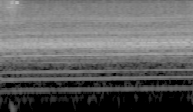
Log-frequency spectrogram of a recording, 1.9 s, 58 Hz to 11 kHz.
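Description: Pontiac Firebird with an all-wheel-drive, 1,000-horsepower Viper V10 swap in Forza Horizon 4, accelerating with a steady, loud engine whine that holds a constant pitch throughout, close with no talk.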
